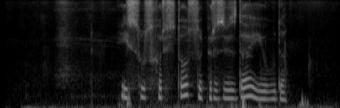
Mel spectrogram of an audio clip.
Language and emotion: Russian, neutral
